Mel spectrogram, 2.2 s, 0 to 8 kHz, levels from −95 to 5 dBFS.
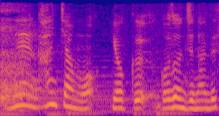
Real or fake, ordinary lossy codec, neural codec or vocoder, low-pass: real; none; none; 7.2 kHz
